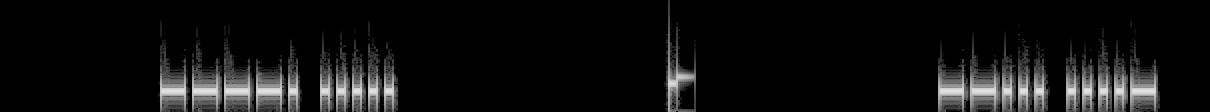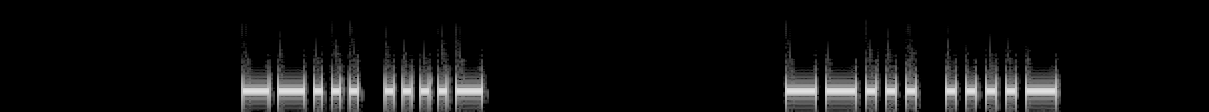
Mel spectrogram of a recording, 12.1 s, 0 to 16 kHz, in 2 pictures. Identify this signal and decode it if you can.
Morse code, heard as a keyed tone, about 27 wpm, 700 Hz. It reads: 95 74 74 74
